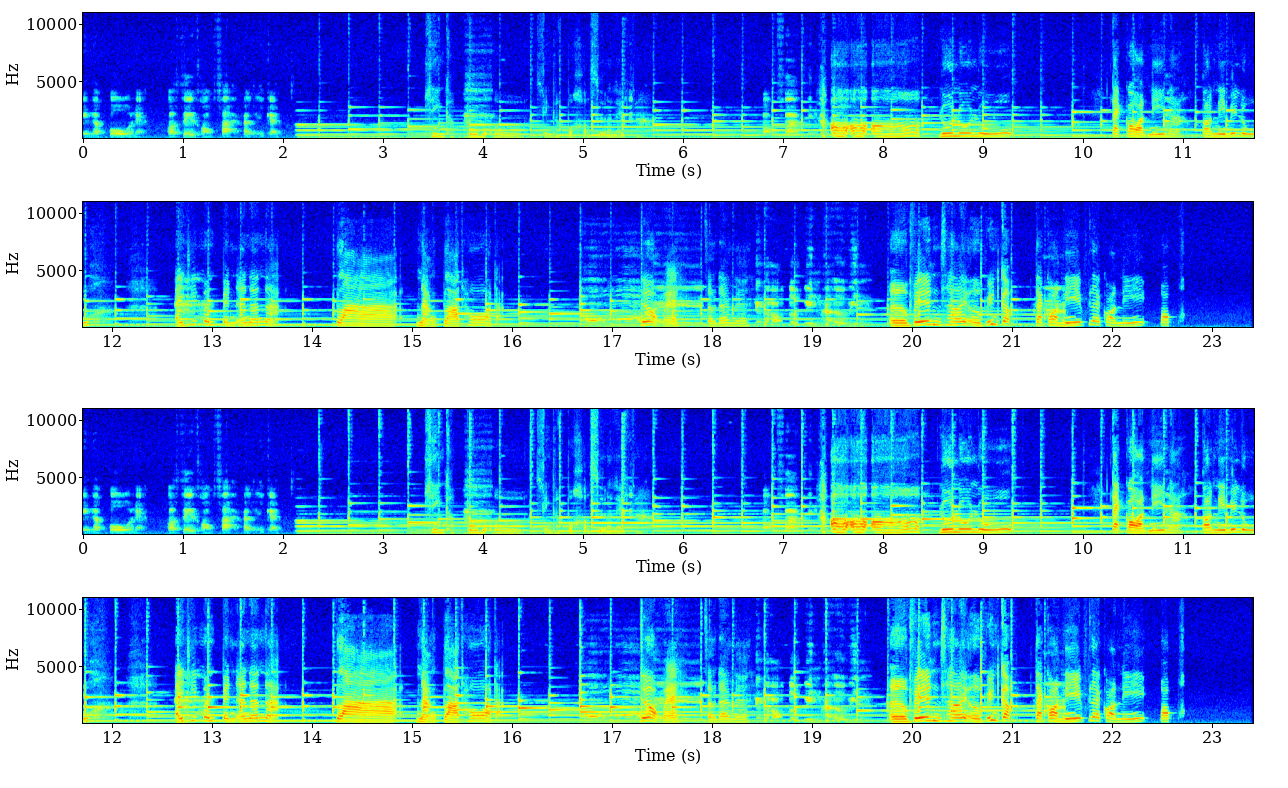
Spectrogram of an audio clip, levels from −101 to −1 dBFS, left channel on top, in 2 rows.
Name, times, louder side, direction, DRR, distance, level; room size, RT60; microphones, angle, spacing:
voice 1, 0.0-2.0 3.8-4.2 5.5-5.7 6.8-7.8 10.8-10.9 12.6-13.1 16.7-17.9 18.4-19.6 21.2-21.5, right 1 dB, 10° right, 7.0 m, -41 dB
sound 1, 2.1-21.5, right 6 dB, 80° right, 2.3 m, -37 dB
voice 2, 3.4-5.7 7.5-9.3 10.3-13.7 14.2-15.9 17.3-17.7 18.0-18.4 19.8-22.7, right 4 dB, 25° right, 0.6 m, -30 dB
head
